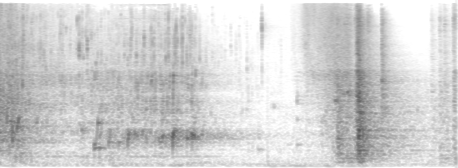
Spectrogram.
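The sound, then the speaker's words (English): Water runs and splashes into a bathroom sink for a couple of seconds as someone splashes water over their face, fades out, then a second brief gush of splashing follows, with no voices. “No towels in the dispenser, and I just splashed water all over my face.”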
